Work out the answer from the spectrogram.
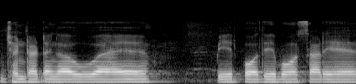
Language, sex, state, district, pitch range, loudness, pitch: Hindi, male, Bihar, West Champaran, 120-125 Hz, -14 LUFS, 120 Hz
